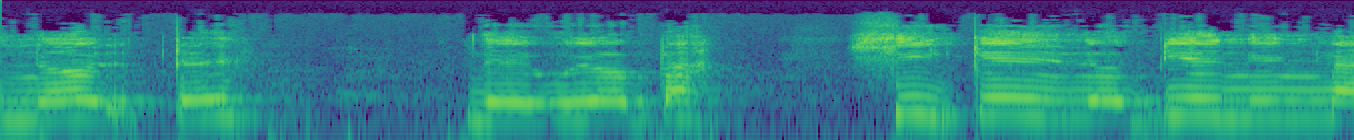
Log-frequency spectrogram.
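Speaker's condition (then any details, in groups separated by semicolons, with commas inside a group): Cerebral palsy; speaks with difficulty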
